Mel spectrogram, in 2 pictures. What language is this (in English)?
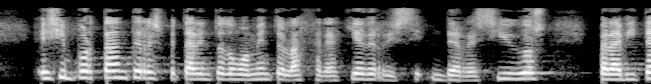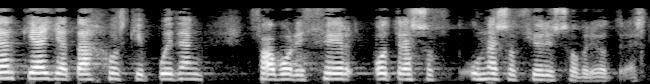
Spanish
